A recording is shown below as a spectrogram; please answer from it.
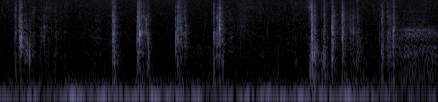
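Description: Tarot deck being shuffled by hand: a string of soft, irregular clicks as the cards slap and flick against each other.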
